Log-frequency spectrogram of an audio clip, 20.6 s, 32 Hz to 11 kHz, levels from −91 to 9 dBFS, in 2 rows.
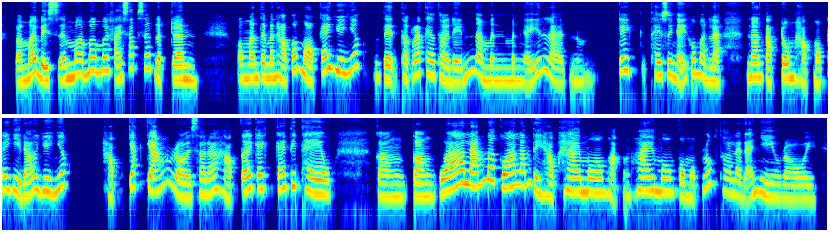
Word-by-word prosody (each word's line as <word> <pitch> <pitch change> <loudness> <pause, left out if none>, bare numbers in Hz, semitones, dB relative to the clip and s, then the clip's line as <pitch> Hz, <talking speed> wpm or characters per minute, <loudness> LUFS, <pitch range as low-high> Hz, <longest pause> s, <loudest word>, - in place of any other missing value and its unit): và 175 +1 +1
mới 215 +10 +4
bị 200 -6 +5
s 190 +1 -2
mới 245 +5 +3
mới 305 +4 +2
mới 310 +1 +1
phải 200 -6 -2
sắp 345 +9 -3
xếp 345 0 -1
lịch 195 -2 0
trình. 200 -1 +3 0.5
Còn 210 0 -2
mình 210 0 +3
thì 220 - +2
mình 215 0 +2
học 225 - +1
có 320 - +2
một 205 - +2
cái 315 +5 +3
duy 300 -3 +2
nhất, 365 +9 -2 0.3
thì 200 -1 +4
thật 210 -3 -3
ra 250 +3 +2
theo 255 -3 -1
thời 205 -6 -1
điểm 175 +8 -2
là 270 -5 +1
mình 185 -2 -4
mình 185 -1 -4
nghĩ 160 +8 -3
là, 275 - -2
ừm, 180 +3 -12 0.3
cái 305 +1 0 0.2
theo 240 -1 -1
suy 250 +1 -1
nghĩ 215 - 0
của 265 - -4
mình 235 -6 -2
là 180 -2 -1 0.3
nên 220 0 +2
tập 175 -2 +2
trung 215 0 +4
học 210 - -3
một 165 - 0
cái 260 - -2
gì 245 -5 -1
đó 195 +3 0
duy 245 -2 0
nhất, 315 +9 0 0.5
học - - -5
chắc 310 +1 -1
chắn 275 +8 +5
rồi 195 - +1
sau 210 +4 -3
đó 220 +4 0
học 210 -11 -3
tới 240 +4 +4
cái 280 -1 0
cái 275 0 0
tiếp 320 +2 -3
theo. 220 -6 +2 0.6
Còn 180 -2 -3
còn 185 -1 +1
quá 270 +10 +7
lắm 320 +2 +6
á, 430 - +4
quá 295 +2 +6
lắm 335 +1 -1
thì 245 - 0
học 185 -3 -1
2 240 -1 +2
môn 230 -1 +1
hoặc 220 - -2 0.2
2 245 0 +2
môn 235 -1 -1
cùng 190 -3 -1
một 175 +6 -7
lúc 320 +6 -2
thôi 235 -2 -5
là 205 -2 -3
đã 165 - -3
nhiều 200 -6 -3
rồi. 165 -1 -5
225 Hz, 245 wpm, -23 LUFS, 190-265 Hz, 0.6 s, quá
